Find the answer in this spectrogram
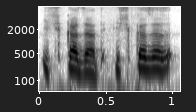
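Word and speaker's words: сказать: ইস্কাজাতের উচ্চারণ বিশ্লেষণটা কী হবে। প্রথম যে অক্ষর দেখা যাচ্ছে এটা তো আপনারা জানেনই, ইস, তারপরে কে, তারপরে আ, ইস্কা, ইস্কা। তারপরে দেখেন যেটা দেখতে পাচ্ছেন এটার উচ্চারণ ইংরেজিতে যে জে আছে সেই জে এর মতন, এবং বাংলাতে বর্গীয় জয়ের মতন, শুধু বর্গীয় জয়ের মতন। তাহলে জে এ মানে জে আ তে, তারপরে লাস্টের যে অক্ষরটা দেখতে পাচ্ছেন এটা কোনো উচ্চারণ হয় না।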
